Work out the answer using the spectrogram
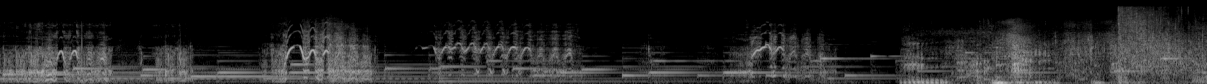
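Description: Horses neighing: four whinnies with a shaking, wavering pitch, over background music with held notes. In the last few seconds a rougher, noisier sound with a deep rumble takes over.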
